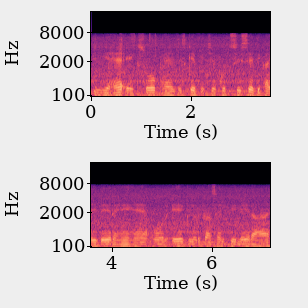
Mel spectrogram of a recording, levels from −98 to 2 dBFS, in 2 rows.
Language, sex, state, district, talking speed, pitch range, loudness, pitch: Hindi, male, Rajasthan, Bikaner, 160 wpm, 95-105 Hz, -20 LUFS, 100 Hz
